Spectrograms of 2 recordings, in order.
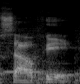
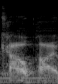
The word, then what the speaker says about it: Cao Pi: more strength out of Cao Pi. Don't know. And yes, I did pronounce it cow pie when I was a kid.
